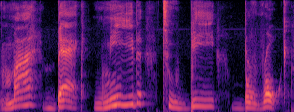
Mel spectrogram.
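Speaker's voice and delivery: "my back need to be broke", very slow, word by word; dragged-out, weighty stress on "back" and "broke"; emphatic wording. Real, not acted. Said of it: "why do I keep emphasizing the word back".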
